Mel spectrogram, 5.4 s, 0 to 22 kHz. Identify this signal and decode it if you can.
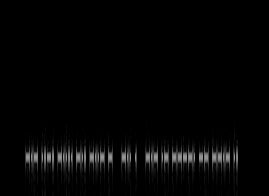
Morse code, heard as a keyed tone, about 47 wpm, 700 Hz. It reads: KF6DXT DE KA9MQI
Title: USA Callsign DE Callsign - 6 Characters - 45wpm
